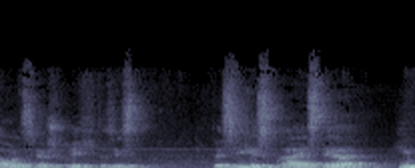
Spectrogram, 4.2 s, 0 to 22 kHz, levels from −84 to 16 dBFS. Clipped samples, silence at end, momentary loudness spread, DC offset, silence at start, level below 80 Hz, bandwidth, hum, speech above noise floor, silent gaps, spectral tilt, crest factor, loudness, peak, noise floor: under 0.1%; 0 s; 11 LU; under 0.1%; 0 s; -52 dBFS; 14.5 kHz; none; 24 dB; none; -5.5 dB/octave; 16 dB; -23 LUFS; -6 dBFS; -46 dBFS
